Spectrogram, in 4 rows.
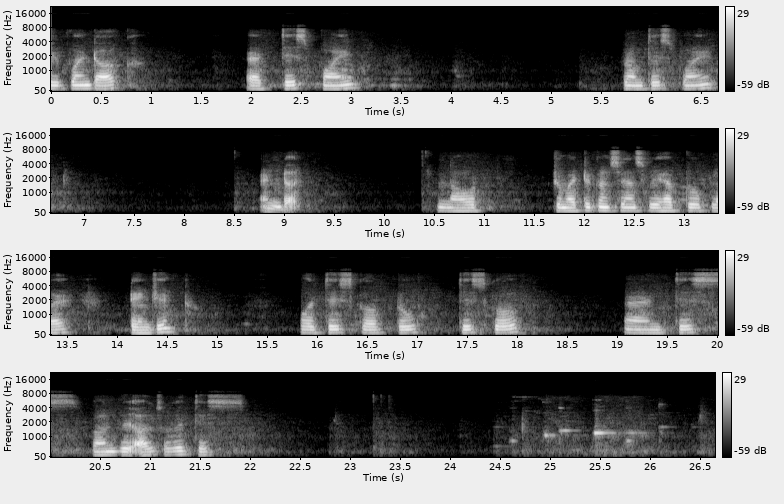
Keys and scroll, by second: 9.4 Escape.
